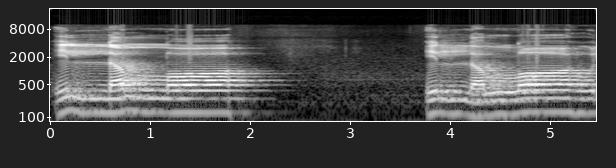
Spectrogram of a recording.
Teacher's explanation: ഇല്ല എന്ന ലാമും അള്ളാഹ് എന്നതിലെ ലാമും രണ്ടും ശബ്ദമുണ്ട്. ആദ്യത്തെ ഇല്ല എന്ന ലാമിൽ തർക്കീഖാണ്, രണ്ടാമത്തെ അള്ളാഹ് എന്ന ലാമിൽ തഫ്ഖീമാണ്.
